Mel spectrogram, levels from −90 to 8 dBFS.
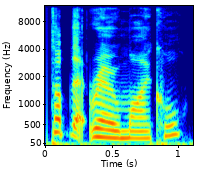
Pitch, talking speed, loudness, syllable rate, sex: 210 Hz, 215 wpm, -16 LUFS, 4.9 syllables/s, female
